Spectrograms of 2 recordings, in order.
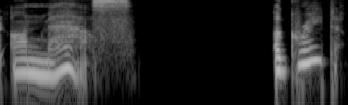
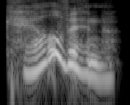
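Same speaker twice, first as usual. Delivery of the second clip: alarmed; 3 semitones higher, 5 dB louder than usual. A narrator's reading. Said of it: "she said in alarm".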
